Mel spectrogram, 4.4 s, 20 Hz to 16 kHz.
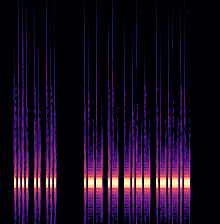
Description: Morse code, heard as a keyed tone, about 30 wpm, 700 Hz. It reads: HIS WAY.
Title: 2x Word-Spacing - Sentences from Top 300 Words - 30wpm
